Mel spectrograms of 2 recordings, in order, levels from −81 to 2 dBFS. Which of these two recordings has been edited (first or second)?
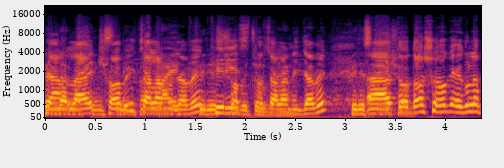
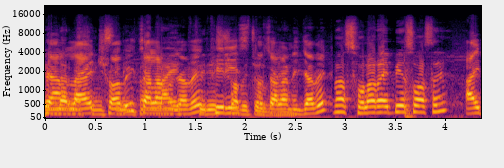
second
